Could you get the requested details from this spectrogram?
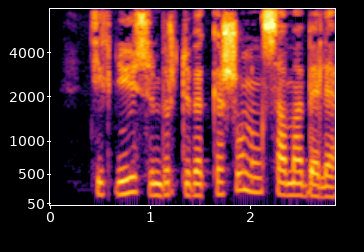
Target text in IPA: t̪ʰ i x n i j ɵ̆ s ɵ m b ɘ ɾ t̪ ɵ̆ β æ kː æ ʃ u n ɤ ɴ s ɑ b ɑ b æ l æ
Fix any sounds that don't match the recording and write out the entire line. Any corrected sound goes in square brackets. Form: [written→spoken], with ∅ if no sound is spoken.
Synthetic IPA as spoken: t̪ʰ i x n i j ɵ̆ s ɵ [m→n] b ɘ ɾ t̪ ɵ̆ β æ kː æ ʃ u n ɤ ɴ s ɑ [b→m] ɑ b æ l æ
